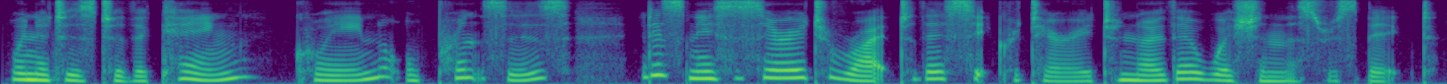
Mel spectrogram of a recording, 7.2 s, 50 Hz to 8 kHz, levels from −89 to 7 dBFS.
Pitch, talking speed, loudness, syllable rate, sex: 215 Hz, 200 wpm, -18 LUFS, 5.0 syllables/s, female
